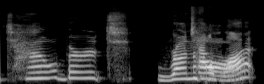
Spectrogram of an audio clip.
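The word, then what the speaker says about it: Talbot Runhof: Can anyone pronounce that? It's a Talbert Runhoff.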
